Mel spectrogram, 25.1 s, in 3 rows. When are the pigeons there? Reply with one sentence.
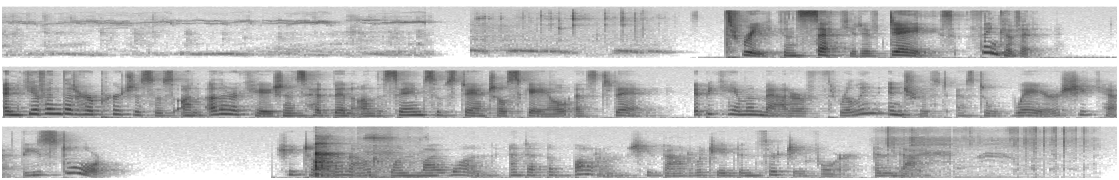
You can hear the pigeons from 0.0 to 5.0 s and from 23.2 to 25.0 s.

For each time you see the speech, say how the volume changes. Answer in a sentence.
You can hear the speech from 5.4 to 17.5 s, getting quieter; and from 18.8 to 23.8 s, getting quieter.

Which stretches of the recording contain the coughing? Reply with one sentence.
The coughing can be heard from 19.1 to 19.9 s.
